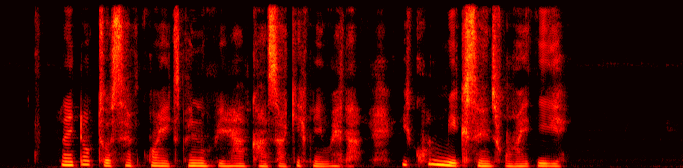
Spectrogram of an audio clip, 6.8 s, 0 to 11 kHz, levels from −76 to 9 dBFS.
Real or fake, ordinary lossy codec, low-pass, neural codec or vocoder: fake; none; none; autoencoder, 22.05 kHz, a latent of 192 numbers a frame, VITS, trained on one speaker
